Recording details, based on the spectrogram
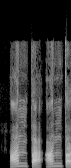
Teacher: এটা পরিষ্কার হলো, কোনো গুন্না হলো না, টান হলো না, কিচ্ছু হলো না। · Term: ইজহার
